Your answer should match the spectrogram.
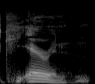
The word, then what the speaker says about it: Ke'Erron: time yeah I hated my name because people butchered it okay Karen Corona uh kieron like it's Kieran and it's okay but that was the thing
